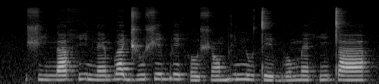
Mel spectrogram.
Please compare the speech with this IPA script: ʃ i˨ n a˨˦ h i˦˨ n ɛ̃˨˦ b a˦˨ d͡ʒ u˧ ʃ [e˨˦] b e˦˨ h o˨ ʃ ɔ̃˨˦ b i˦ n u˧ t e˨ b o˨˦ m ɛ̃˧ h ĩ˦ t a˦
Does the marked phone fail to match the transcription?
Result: yes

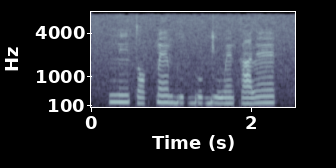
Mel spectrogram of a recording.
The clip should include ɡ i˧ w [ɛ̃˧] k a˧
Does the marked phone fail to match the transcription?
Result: no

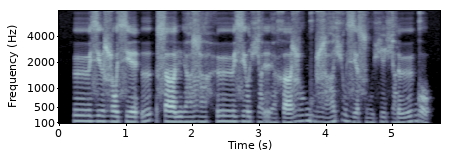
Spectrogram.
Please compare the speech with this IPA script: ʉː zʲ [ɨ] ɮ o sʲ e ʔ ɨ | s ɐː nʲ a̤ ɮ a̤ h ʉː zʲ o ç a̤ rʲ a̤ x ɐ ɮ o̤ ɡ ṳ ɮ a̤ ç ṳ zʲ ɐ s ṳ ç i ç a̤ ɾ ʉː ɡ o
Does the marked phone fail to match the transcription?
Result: no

